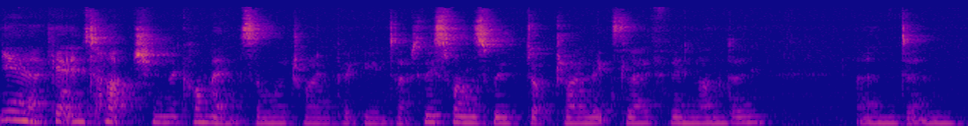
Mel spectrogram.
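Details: Adult woman speaking; typical speech.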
